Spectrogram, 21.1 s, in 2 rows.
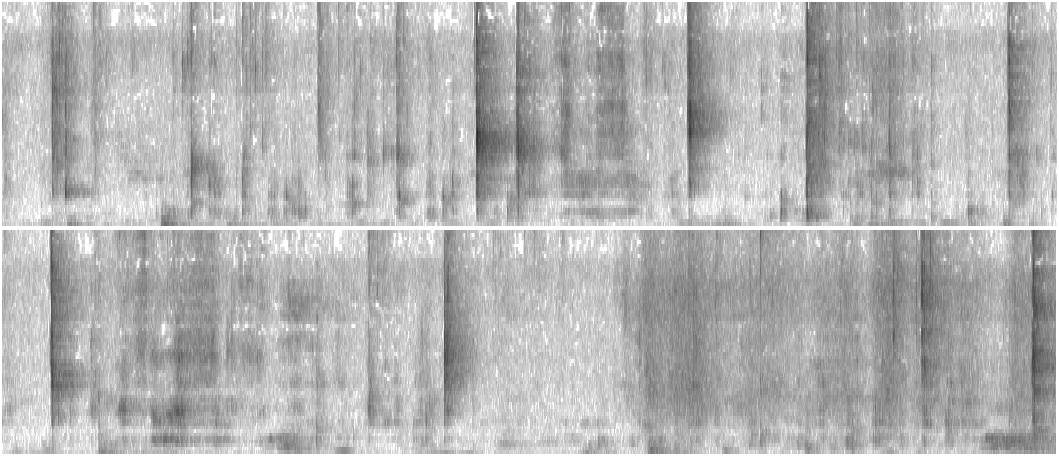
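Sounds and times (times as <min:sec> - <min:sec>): wet mouth clicks and smacks: 0:00.5 - 0:01.0, 0:01.8 - 0:05.8, 0:06.6 - 0:07.2, 0:07.8 - 0:09.4, 0:10.0 - 0:11.6, 0:14.2 - 0:15.3.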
